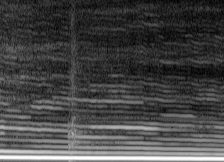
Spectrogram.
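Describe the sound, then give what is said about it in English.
A person howls like a wolf: one long, loud, steady note sliding slowly downward across about two seconds, with a brief soft noise partway through. “Shall we say send a little goodbye to Mr. Wolf?”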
